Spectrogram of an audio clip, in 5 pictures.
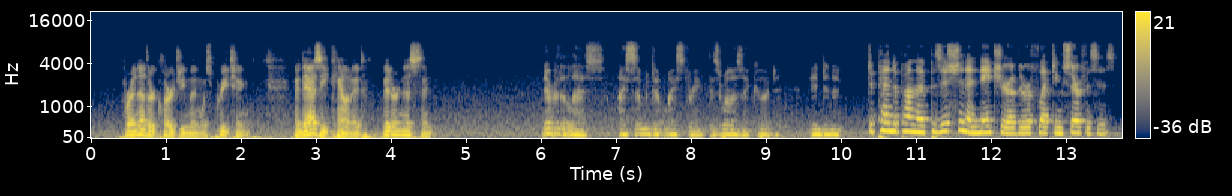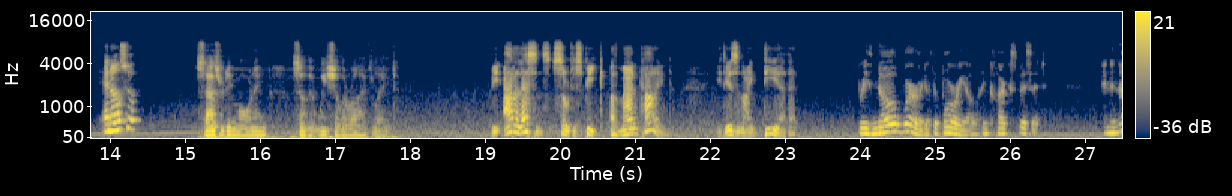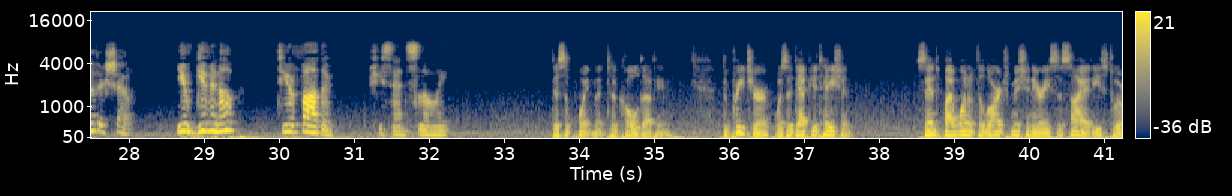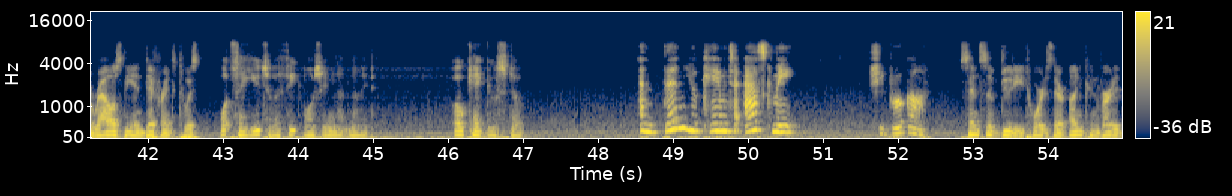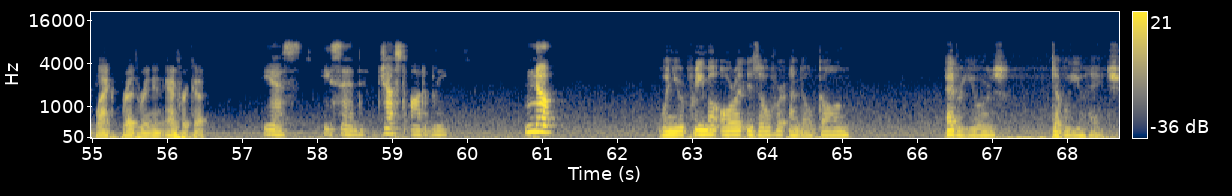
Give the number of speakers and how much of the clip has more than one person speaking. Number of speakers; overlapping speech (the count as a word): seven, no overlap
